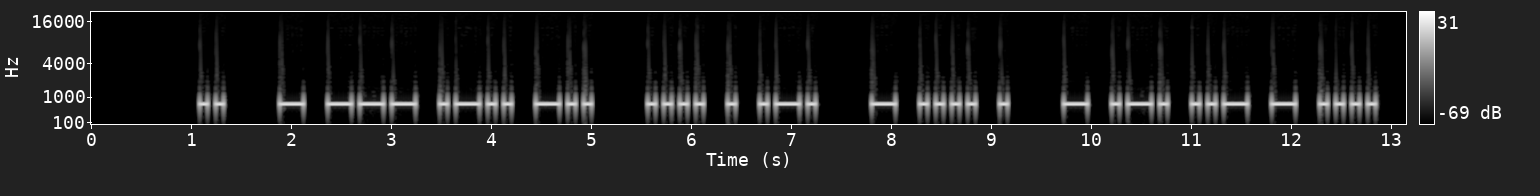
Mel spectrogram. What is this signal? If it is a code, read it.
Morse code, heard as a keyed tone, about 15 wpm, 700 Hz. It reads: I TOLD HER THE TRUTH
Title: Sentences from Top 1000 Words - Review Part 3 - 15wpm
